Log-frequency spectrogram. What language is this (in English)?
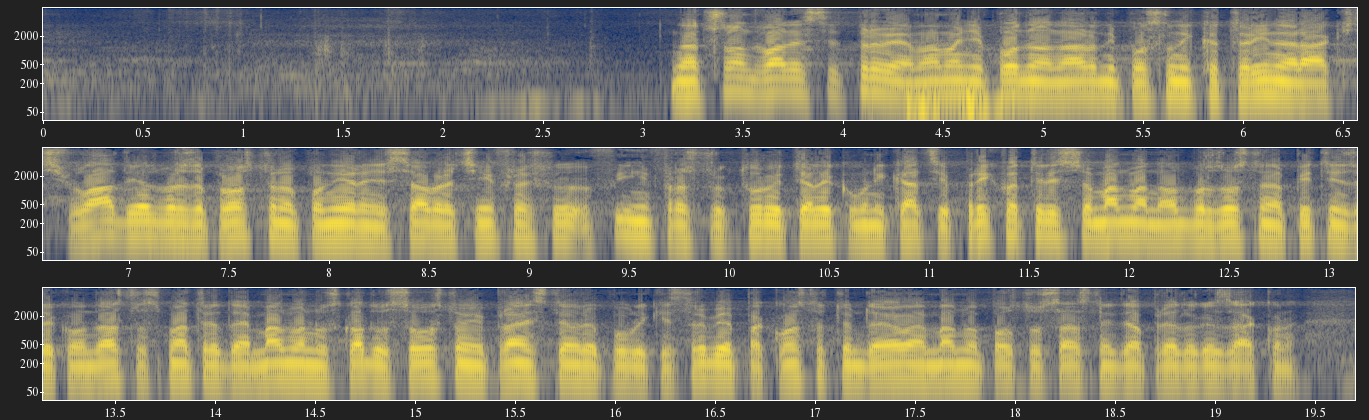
Serbian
